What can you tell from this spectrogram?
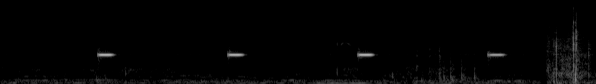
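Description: Citroën RD4 car radio beeping: four short single-pitched beeps, evenly spaced about every 1.3 seconds. The beeping is the sign that a diagnostic session has been opened on the radio.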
